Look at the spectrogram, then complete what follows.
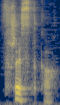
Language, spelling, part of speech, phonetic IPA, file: Polish, wszystko, pronoun, [ˈfʃɨstkɔ], Pl-wszystko.ogg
